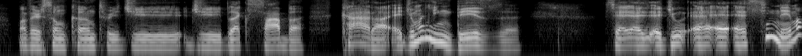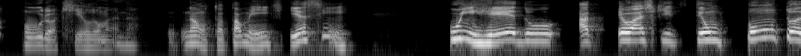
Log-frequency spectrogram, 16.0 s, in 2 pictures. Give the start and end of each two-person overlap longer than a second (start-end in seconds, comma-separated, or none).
none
